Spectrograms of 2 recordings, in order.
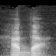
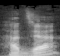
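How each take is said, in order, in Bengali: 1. মাঝের ব্যঞ্জনটি d ধ্বনি। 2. মাঝের ব্যঞ্জনটি z-এর মতো ধ্বনি। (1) "অনেক সময় হাদা বলা হয়" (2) "সঠিক উচ্চারণটা হাজা"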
